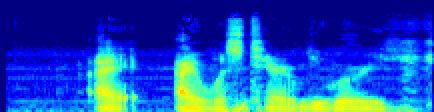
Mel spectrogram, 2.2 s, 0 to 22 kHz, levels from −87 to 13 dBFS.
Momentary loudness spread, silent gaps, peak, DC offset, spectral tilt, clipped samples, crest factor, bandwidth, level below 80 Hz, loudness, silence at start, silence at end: 4 LU; none; -2 dBFS; under 0.1%; -6 dB/octave; under 0.1%; 24 dB; 11.5 kHz; -50 dBFS; -25 LUFS; 0.45 s; 0 s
